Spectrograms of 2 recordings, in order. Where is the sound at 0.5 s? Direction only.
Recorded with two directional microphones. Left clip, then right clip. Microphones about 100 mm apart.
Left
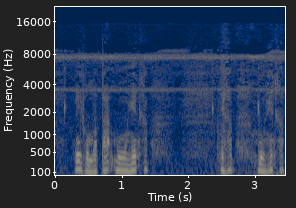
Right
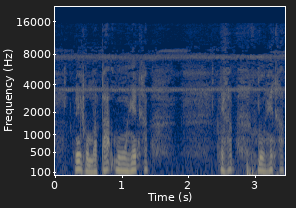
10° right (ahead or behind).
